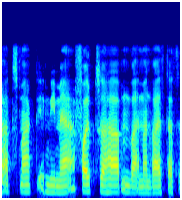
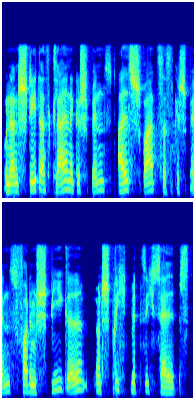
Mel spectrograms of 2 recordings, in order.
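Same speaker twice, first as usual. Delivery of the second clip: normal talking voice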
